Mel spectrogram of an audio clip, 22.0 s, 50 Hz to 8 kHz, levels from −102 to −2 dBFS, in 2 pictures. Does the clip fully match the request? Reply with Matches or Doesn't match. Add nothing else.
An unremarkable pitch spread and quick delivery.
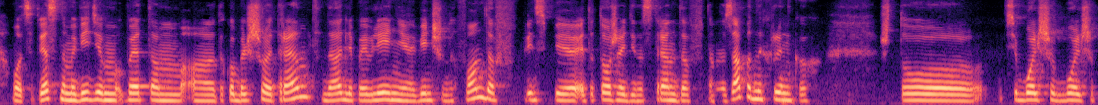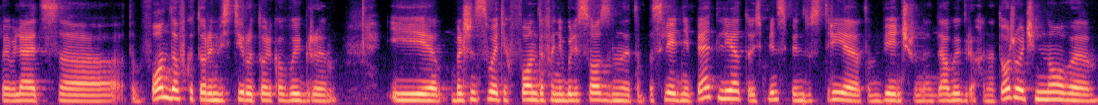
Doesn't match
